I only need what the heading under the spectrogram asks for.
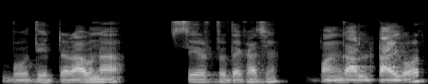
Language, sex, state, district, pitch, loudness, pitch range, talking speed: Bengali, male, West Bengal, Jalpaiguri, 105 Hz, -20 LUFS, 100-115 Hz, 100 wpm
